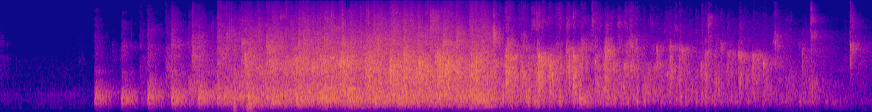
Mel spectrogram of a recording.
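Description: Audience applauding: many hands clapping, starting suddenly about a second in, building to a peak and then dying away near the end.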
